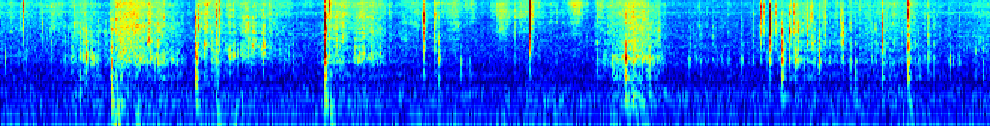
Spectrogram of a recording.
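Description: Bare fingertips and hands squeeze, crumble and rub a large pile of pinkish-white crushed gym chalk (magnesium carbonate powder), solid dry crumbs and powder. Soft, dry crunching and gritty rubbing run throughout, broken by sharp crackling snaps as pieces break apart, over a low rumbling background.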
